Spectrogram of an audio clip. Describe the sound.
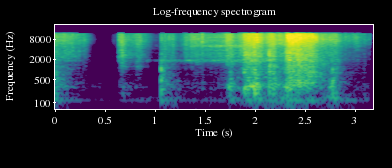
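Wrapping paper tears and crinkles as a birthday gift holding a Lego set is opened, in a few separate bursts that grow louder and busier toward the end.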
